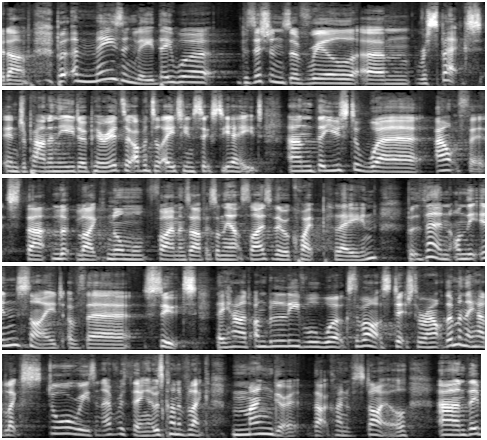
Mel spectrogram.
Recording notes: Live from Leicester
